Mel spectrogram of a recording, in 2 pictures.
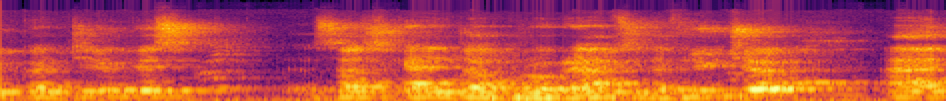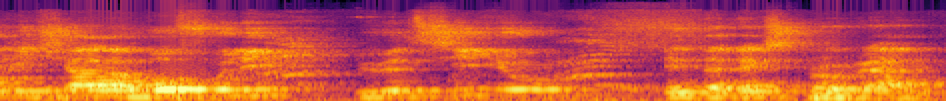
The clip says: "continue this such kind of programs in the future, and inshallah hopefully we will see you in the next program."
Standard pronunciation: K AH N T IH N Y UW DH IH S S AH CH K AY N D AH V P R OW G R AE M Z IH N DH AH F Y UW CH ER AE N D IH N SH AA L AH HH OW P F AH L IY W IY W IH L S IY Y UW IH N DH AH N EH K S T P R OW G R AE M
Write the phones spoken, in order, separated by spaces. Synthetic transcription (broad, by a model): K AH N T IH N Y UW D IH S S AH CH K AY N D AH V P R OW G R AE M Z IH N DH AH F Y UW CH ER AE N D IH N SH AA L AH HH OW P F AH L IY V IY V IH L S IY Y UW IH N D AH N EH K S T P R OW G R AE M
